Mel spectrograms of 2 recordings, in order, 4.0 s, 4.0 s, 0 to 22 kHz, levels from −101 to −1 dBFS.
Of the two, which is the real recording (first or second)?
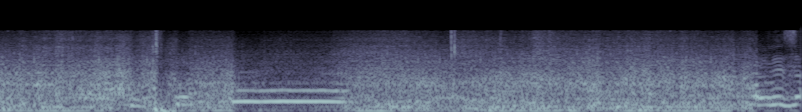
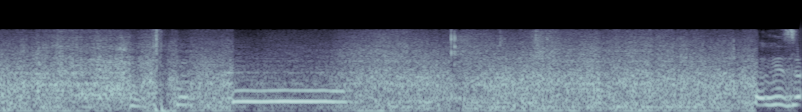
second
